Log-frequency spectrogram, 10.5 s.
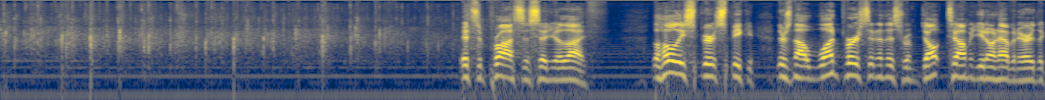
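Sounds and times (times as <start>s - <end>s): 
audience hand clapping: 0.0s - 5.2s
speech: 4.6s - 10.4s.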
